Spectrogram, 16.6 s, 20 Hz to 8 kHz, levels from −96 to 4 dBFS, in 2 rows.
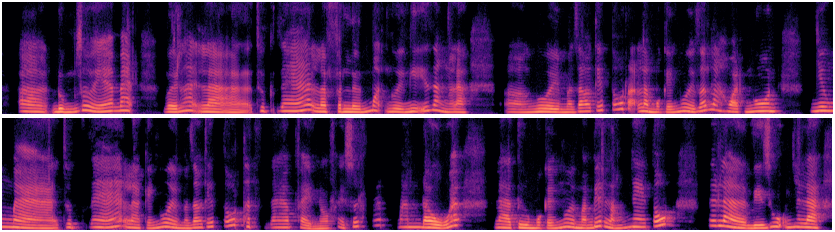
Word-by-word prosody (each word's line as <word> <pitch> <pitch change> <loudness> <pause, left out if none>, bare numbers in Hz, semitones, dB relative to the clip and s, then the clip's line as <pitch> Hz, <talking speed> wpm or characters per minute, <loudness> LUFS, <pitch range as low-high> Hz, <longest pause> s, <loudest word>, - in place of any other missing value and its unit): À, 230 -4 -1
đúng 210 -1 +2
rồi 265 -4 +2
á 250 +3 +3
bạn. 300 +2 -1 0.3
Với 210 0 +3
lại 290 +5 -1
là 200 - +1
thực 270 -3 -8
ra 270 0 -4
á, 285 +7 +2
là 225 - +3
phần 225 -2 +2
lớn 210 +4 +3
mọi 310 - -2
người 220 -2 0
nghĩ 230 +7 0
rằng 265 -11 -1
là, 195 -1 -2 0.3
ờ, 190 -1 -6
người 210 +1 +3
mà 190 0 -2
giao 240 +5 0
tiếp 310 +5 -6
tốt 380 +3 -2
đã - - -1
là 255 -1 +3
một 200 -2 0
cái 190 0 -2
người 235 +1 +1
rất 290 +8 -1
là 365 - -2
hoạt 245 -7 -2
ngôn, 255 +4 +2 0.3
nhưng 275 +1 +1
mà 200 -7 +2
thực 245 -2 -5
ra 255 0 -4
á 265 +7 0
là 230 -3 0
cái 190 -1 -4
người 250 +1 +1
mà 190 -2 -1
giao 230 +3 0
tiếp 280 - -3
tốt 370 +5 -2
thật 290 -1 -4 0.2
ra 240 0 -4
phải 205 -6 -2
nó 165 +2 -3
phải 220 - -6
xuất 300 +9 -5
phát 390 +1 -13
ban 265 -1 -3
đầu 230 -4 +7
á 375 - +2 0.4
là 230 -2 +1
từ 215 0 +2
một 200 0 +2
cái 190 -1 -2
người 250 +5 +1
mà 200 -2 +2
biết 310 +12 +1
lắng 215 -6 -1
nghe 275 -1 +1
tốt. 390 +7 +4 0.4
Tức 360 - -2
là 270 - +5
ví 195 +1 +3
dụ 290 +8 +1
như 265 +2 0
là, 245 -3 +5
235 Hz, 260 wpm, -24 LUFS, 205-270 Hz, 0.4 s, đầu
